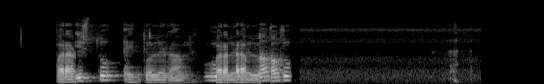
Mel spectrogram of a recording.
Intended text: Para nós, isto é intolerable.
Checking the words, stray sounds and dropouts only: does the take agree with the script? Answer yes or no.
no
